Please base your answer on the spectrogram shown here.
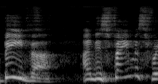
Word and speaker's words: Belvoir: messaging in saying that belvoir is actually pronounced beaver famous for its castle cafe hi carol belvoir is pronounced beaver and is famous for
